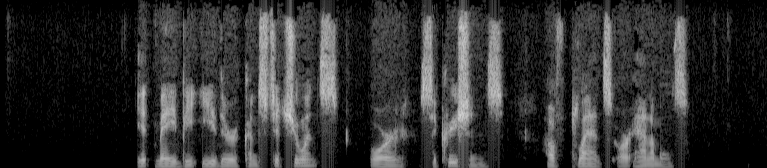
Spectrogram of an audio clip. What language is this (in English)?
English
